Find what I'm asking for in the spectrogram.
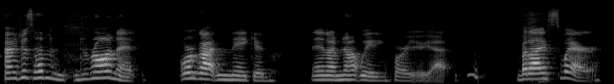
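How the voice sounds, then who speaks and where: A woman co-hosting a comedy podcast, teasing the story with quick jokes. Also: mid-range voice, expressive, sharp tone. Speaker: podcast co-host. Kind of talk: casual comic chat.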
